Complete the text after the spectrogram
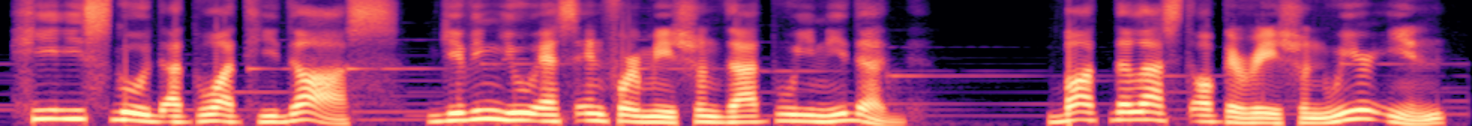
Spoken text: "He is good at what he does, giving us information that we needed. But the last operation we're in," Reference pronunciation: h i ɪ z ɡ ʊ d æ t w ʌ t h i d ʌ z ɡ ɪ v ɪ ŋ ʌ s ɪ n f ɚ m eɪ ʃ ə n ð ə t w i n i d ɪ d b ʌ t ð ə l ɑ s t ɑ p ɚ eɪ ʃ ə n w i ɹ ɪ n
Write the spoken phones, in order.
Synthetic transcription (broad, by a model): h i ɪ s ɡ ʊ d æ t w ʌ t h i d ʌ s ɡ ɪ v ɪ ŋ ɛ s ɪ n f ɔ m eɪ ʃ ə n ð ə t w i n i d ɪ d b ʌ t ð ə l ɑ s t ɑ p ɚ eɪ ʃ ə n w i ɹ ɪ n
